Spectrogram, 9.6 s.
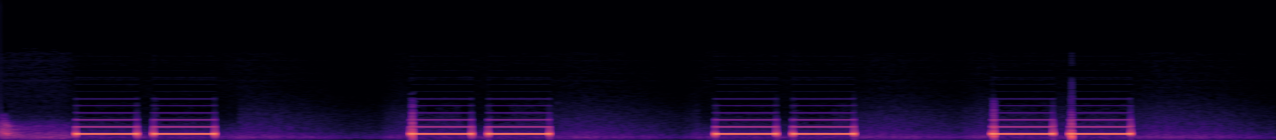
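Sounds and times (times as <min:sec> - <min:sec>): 
Morse code tones, letter M: 0:00.6 - 0:01.6, 0:03.1 - 0:04.2, 0:05.4 - 0:06.4, 0:07.4 - 0:08.5.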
